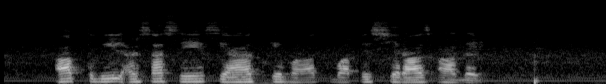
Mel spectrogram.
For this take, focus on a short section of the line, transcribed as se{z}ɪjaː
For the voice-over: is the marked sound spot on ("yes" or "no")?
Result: no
